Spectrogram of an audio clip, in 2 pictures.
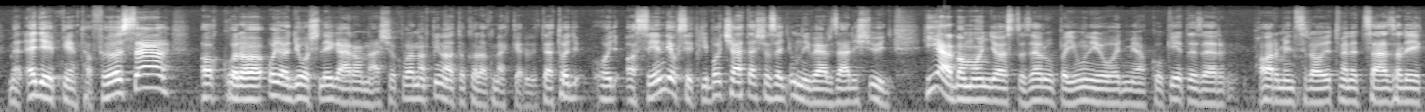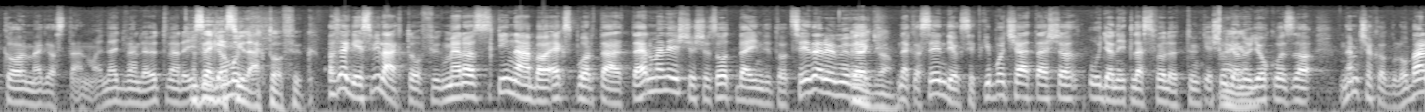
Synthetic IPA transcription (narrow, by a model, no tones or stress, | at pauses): mɛɾʔɛɟeːpkeːnt̪hɒfølsaːl | ɒkːo̞ɾɒo̞jɒɲɟo̞ːrʃleːɡaːɾɒmlaːʃo̞kʋɒnːɒk̚pilːɒnɒt̪o̞kɒlɒt̪mɛkːɛɾylit̪ɛːt̪ho̞ɟho̞ɟɒseːnd̪io̞ksit̪kibo̞t͡ʃaːt̪aːʃɒzɛɟːunivɛrzaːliʃyɟ | hijaːbɒmo̞ɲɟɒɒst̪ɒzɛuɾoːpɒjiuːnijoːɦo̞ɟmiɒkːo̞rkeːt̪ɛzɛr | hɒrmint̪srɒø̞t̪ʋɛnø̞t̪saːzɒleːkːɒlmɛɡɒst̪a̰ːnmɒ̰jd̪nɛɟʋɛnrɛø̞t̪ʋɛnrɛimila̰ːkt̪o̰lfyɡɒzɛɡeːsʋilaːkt̪oːlfyɡmɛɾɒzkiːnaːbɒɛkspo̞rt̪aːlt̪ːɛrmɛleːʃeːʃɒzo̞t̪bɛind̪iːt̪o̞t̪seːnɛɾøːmyːvɛknɛkɒseːnd̪io̞ksit̪kibo̞t͡ʃaːt̪aːʃɒuɟɒnit̪lɛsføløt̪ːyŋkeːʃuɟɒnuːɟo̞ko̞zːɒ | nɛmt͡ʃɒkɒɡlo̞baː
